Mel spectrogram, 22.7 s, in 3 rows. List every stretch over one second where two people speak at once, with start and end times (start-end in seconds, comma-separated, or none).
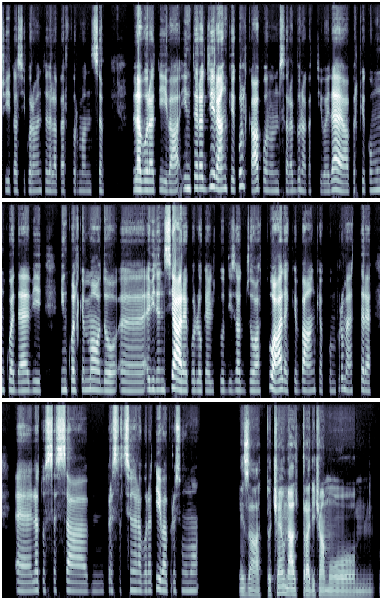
none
